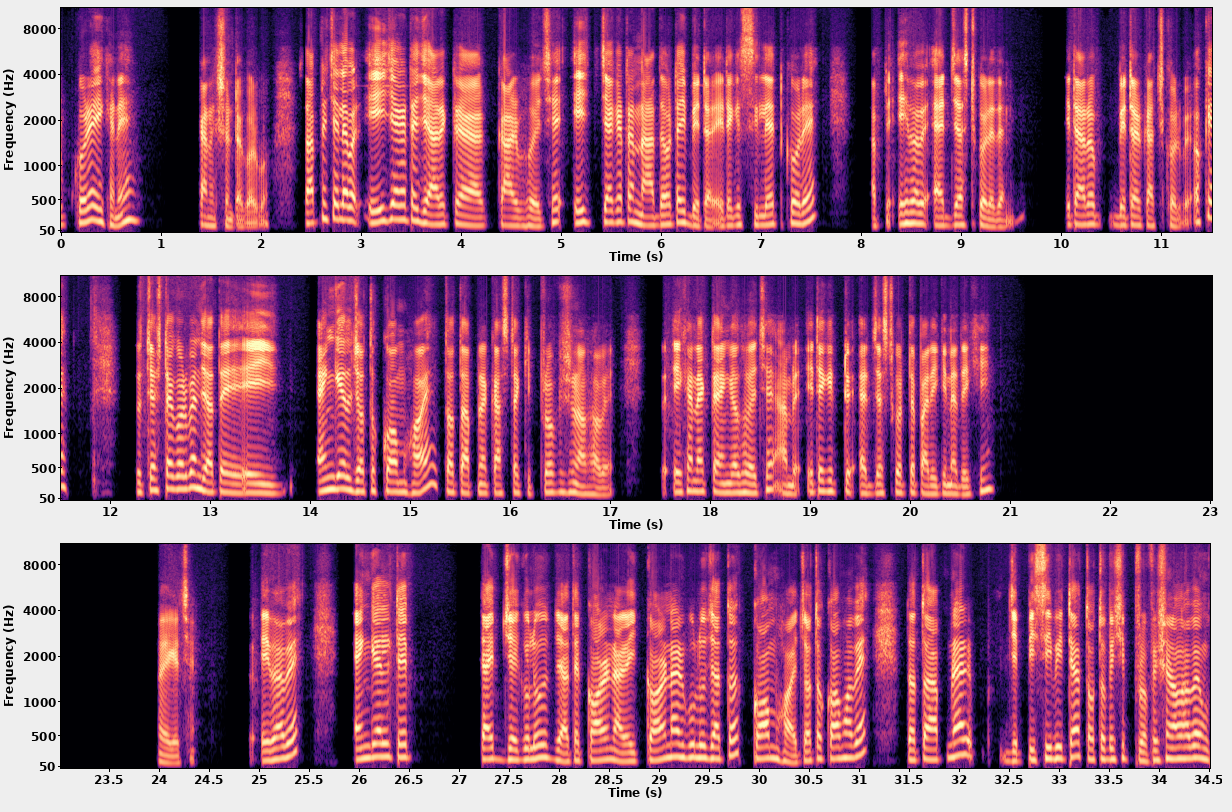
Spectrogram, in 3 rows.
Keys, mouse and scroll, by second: 1.6 right click, 2.2-2.8 scroll up 1, 3.6 scroll down 1, 3.7-4.0 ctrl+scroll up 1, 5.9-9.1 drag, 9.5-10.2 scroll down 2, 13.7-14.5 ctrl+scroll up 1, 16.2 ctrl+middle click, 16.9-17.3 ctrl+scroll down 1, 19.1-23.9 drag, 24.3-24.7 scroll down 2, 26.9-29.7 right drag, 29.7-30.0 scroll down 2, 31.8-34.5 right drag.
